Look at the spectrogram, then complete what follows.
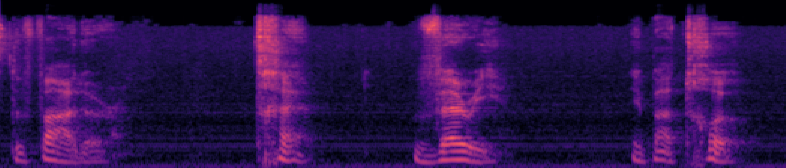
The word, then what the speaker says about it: très: Très. Very. Et pas trop. Donc très. Donc la bouche est beaucoup plus ouverte comme tu vois.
